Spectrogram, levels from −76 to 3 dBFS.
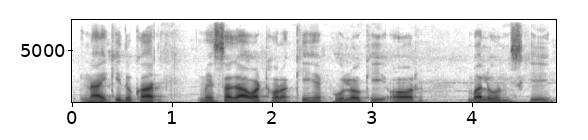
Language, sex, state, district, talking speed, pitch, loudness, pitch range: Hindi, male, Arunachal Pradesh, Lower Dibang Valley, 160 wpm, 115 Hz, -19 LUFS, 110-115 Hz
